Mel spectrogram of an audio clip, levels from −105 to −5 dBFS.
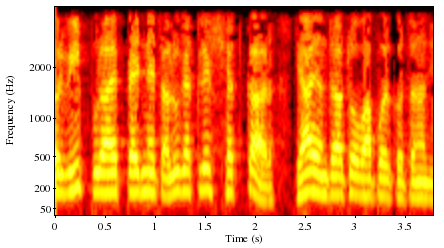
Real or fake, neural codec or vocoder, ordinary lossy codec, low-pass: real; none; AAC, 32 kbps; 3.6 kHz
